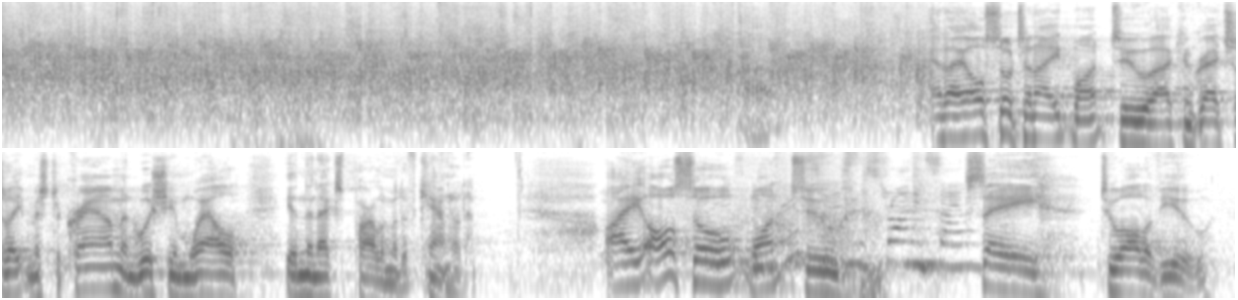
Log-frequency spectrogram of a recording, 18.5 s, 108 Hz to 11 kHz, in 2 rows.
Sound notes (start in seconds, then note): 6.0 applause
